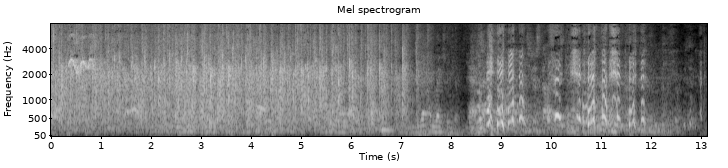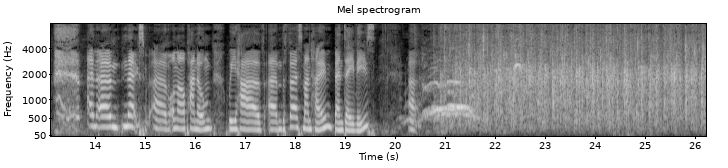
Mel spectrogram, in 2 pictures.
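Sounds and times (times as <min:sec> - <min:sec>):
audience clapping: 0:00.0 - 0:08.0, 0:20.5 - 0:26.2
chuckles and scattered voices: 0:08.4 - 0:13.7
speech: 0:14.1 - 0:21.0.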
